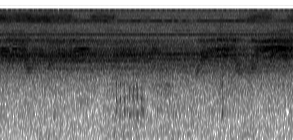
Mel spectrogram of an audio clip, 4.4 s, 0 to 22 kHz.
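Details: A robust cicada (minminzemi) recorded on 24 July 2016 gives a loud, high, shimmering buzz that holds steady with slight surges.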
